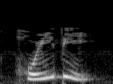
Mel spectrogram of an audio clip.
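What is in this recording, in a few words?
"回避", Mandarin Chinese; chinese flashcards; hsk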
